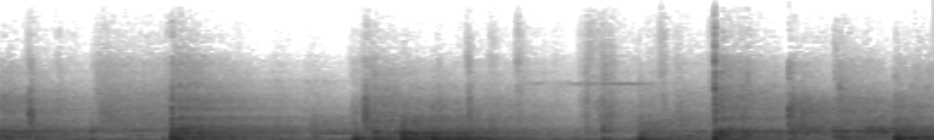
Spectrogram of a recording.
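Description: Tennis rally on a clay court: sharp racket strikes on the ball and ball bounces about every second, each echoing in the roofed hall.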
